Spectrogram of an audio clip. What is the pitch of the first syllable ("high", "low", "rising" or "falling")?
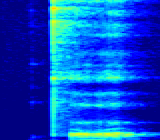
low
